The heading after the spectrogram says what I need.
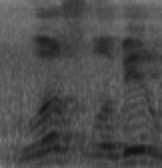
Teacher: صاد کو اچھی طرح سے پر کیجیے، واصبر، واصبر نہیں پڑھیں گے اس کو ورنہ تو صاد کا سین بن جائے گا۔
